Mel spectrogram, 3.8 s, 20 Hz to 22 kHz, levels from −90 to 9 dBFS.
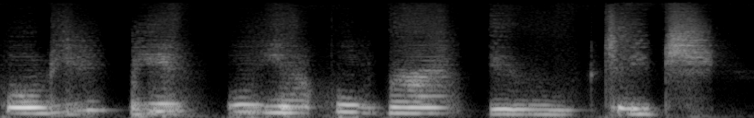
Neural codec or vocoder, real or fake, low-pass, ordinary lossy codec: codec, 44.1 kHz, 0.9 kbps, DAC; fake; 19.8 kHz; none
